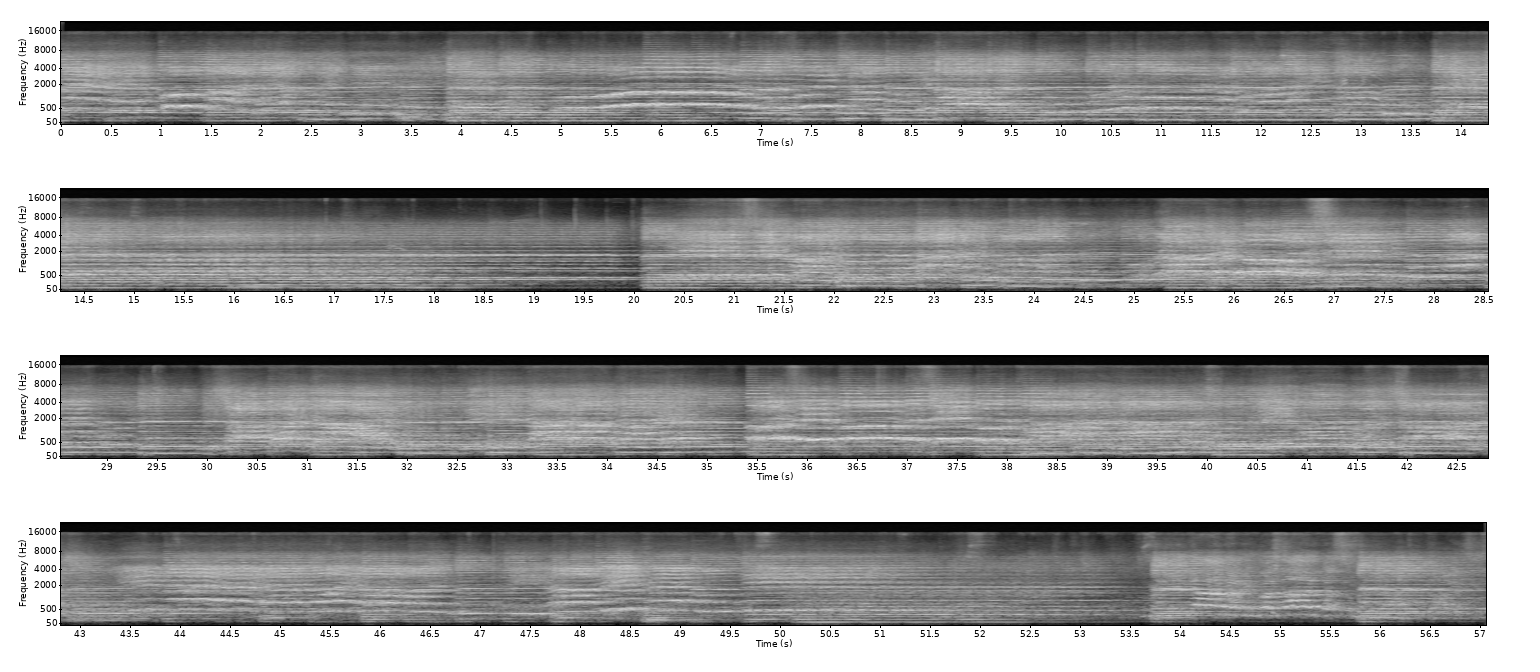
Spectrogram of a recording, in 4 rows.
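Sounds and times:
large choir singing: 0.0s - 57.0s.

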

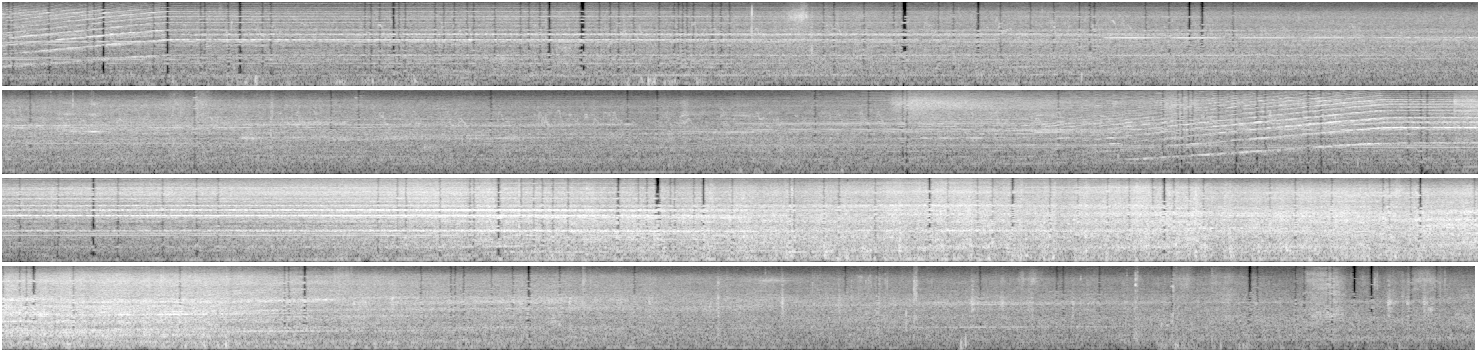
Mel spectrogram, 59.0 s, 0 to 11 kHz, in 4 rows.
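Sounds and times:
train motor whine: 0.0s - 57.7s
train running noise: 0.0s - 59.0s.

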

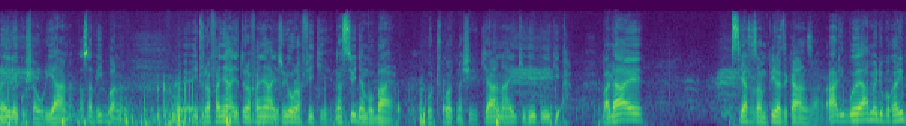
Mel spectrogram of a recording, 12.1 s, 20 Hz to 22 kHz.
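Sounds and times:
man talking into microphones: 0.0s - 8.6s, 9.7s - 12.0s.

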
